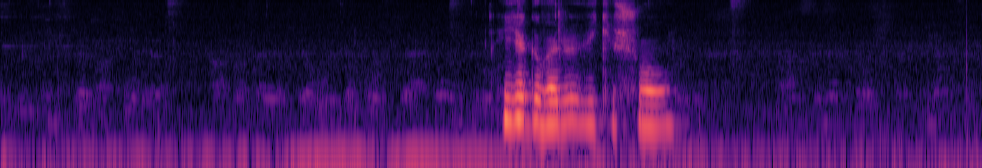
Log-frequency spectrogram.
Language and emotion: Russian, neutral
